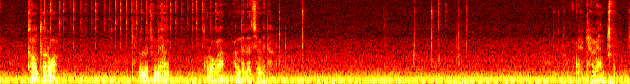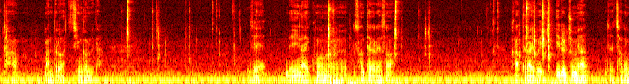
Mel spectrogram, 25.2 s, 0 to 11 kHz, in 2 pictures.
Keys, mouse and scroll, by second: 0.7-4.0 drag, 4.1-7.1 drag, 9.0-11.7 middle drag, 11.7-12.1 scroll up 3, 12.1 shift+middle click, 12.6-13.6 scroll up 8, 13.6-15.8 middle drag, 15.8-16.3 scroll up 5, 16.2 middle click, 16.7 click, 17.1-19.0 middle drag, 19.0 KP_Decimal, 20.0-20.5 scroll down 2, 20.5-22.3 shift+middle drag, 22.3-25.1 drag.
